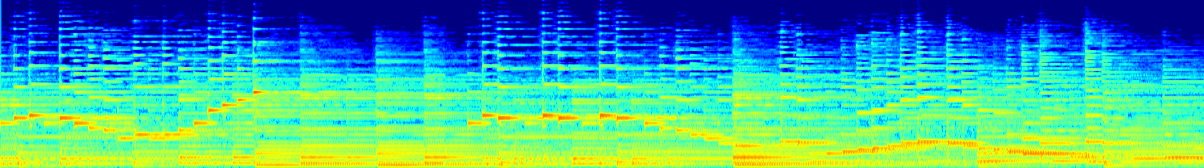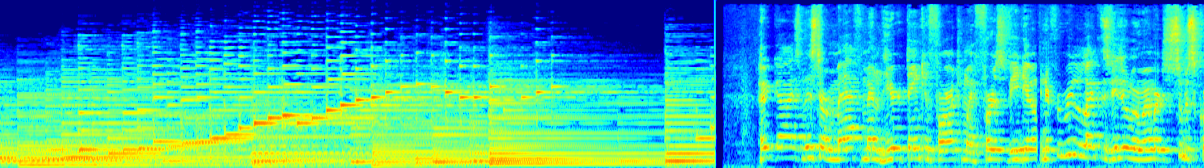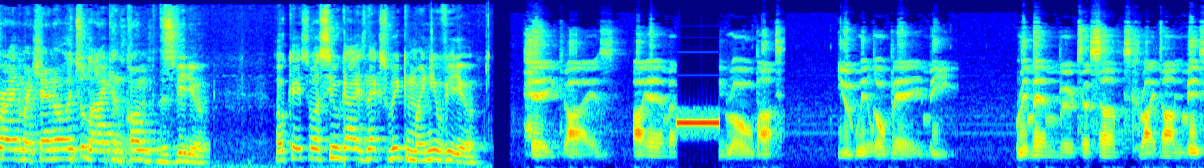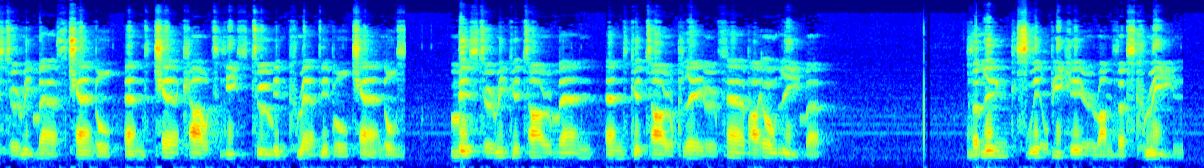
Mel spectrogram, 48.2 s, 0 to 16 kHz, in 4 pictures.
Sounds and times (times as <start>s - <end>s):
Speech: 19.6s - 26.2s, 26.8s - 33.6s, 34.3s - 44.4s, 45.8s - 48.0s.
